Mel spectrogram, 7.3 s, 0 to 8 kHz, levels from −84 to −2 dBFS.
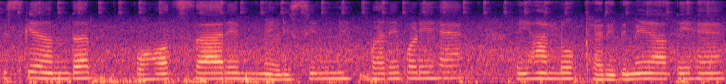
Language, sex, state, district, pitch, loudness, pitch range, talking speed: Hindi, female, Odisha, Sambalpur, 200 Hz, -17 LUFS, 185-205 Hz, 105 wpm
